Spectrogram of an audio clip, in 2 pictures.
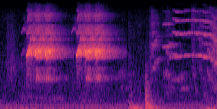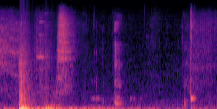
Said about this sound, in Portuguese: Peraí que eu vou fechar a porta aqui.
